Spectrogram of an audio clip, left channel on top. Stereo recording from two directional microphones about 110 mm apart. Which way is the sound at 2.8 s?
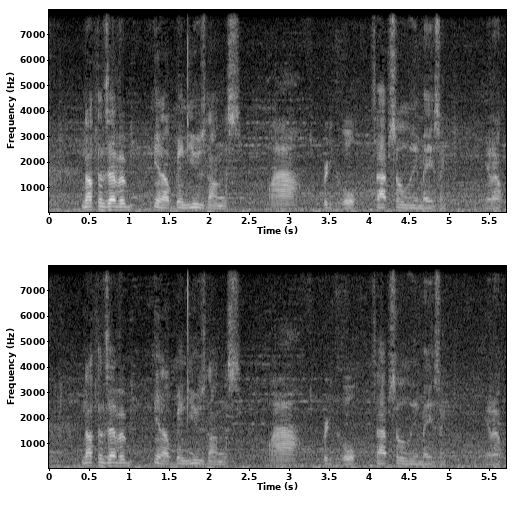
5° left (ahead or behind).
